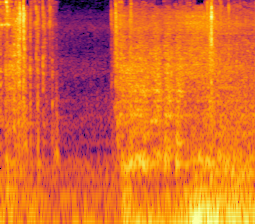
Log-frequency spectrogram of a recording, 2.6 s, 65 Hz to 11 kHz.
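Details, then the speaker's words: 2004 Ford Expedition with crank-no-start, fuel pump powered by jumper direct from battery positive: engine catches after about a second and settles into smooth steady idle; fuel pump works, fuel pump relay in fuse block faulty. "okay so the fuel pump works it's running just fine plugged in like that"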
